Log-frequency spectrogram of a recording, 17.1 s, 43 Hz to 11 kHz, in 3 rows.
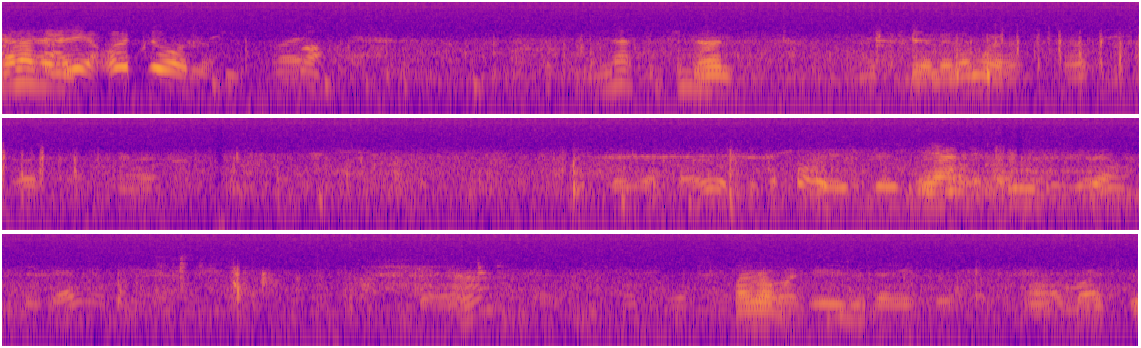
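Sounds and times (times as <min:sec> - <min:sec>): indistinct voices talking: 0:00.0 - 0:17.0
steady hiss: 0:00.0 - 0:17.0.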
